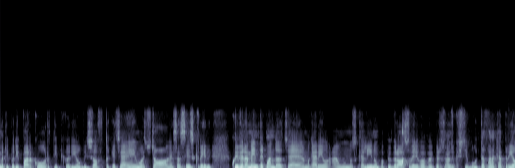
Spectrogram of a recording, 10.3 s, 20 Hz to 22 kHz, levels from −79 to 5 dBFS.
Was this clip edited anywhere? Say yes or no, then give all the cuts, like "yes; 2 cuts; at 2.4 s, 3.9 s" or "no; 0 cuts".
no; 0 cuts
